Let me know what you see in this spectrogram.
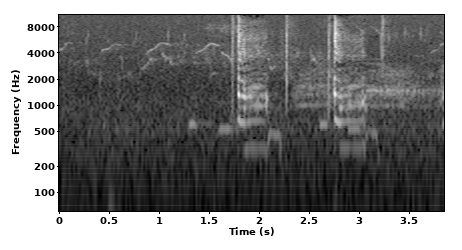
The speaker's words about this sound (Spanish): ¿Esto es corneja también? Esto es una corneja pegándose con un cuco.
